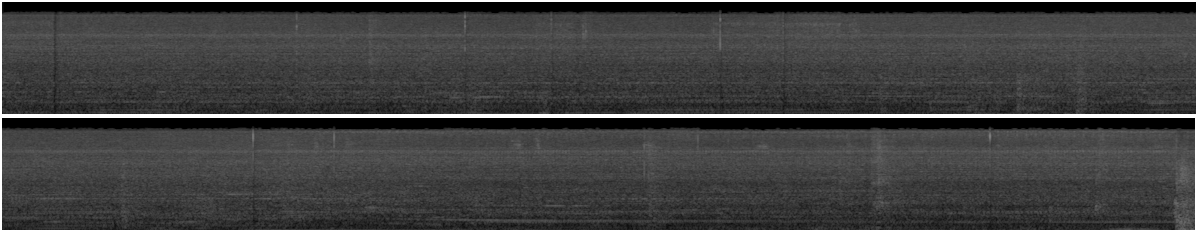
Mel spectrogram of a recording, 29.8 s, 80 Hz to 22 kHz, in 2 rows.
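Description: Lexus IS250C's 2.5-litre V6 idling steadily, with one sharp knock near the end.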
